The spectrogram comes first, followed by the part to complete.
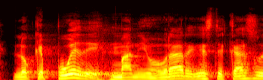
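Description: The man's voice has a dark, mellow tone. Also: quiet background. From Guatemala, Maya K'iche' people. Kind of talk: interview testimony. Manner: hesitant, many fillers. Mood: earnest, concerned. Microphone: lapel.

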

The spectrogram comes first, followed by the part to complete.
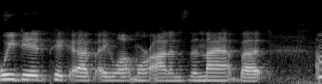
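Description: With ordinary pitch variation, a woman speaks at a moderate pace over light background noise. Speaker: home vlogger. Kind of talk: casual haul vlog chat. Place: home room. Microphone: phone near.

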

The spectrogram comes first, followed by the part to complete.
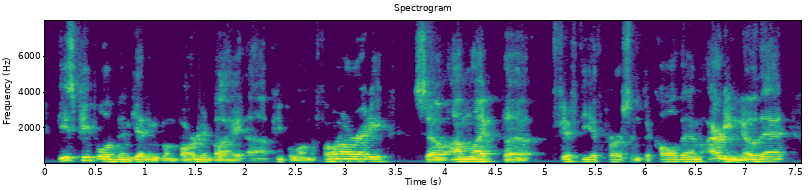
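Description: Over light background noise and audible room echo, a man talks at a fairly quick pace with ordinary pitch variation. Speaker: coach. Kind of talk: livestream talk to viewers. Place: office. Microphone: webcam.

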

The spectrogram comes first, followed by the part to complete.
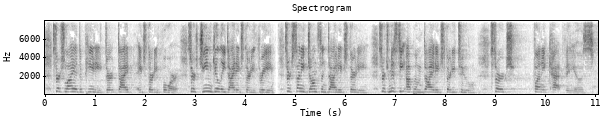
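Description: Light background noise sits behind a woman whose high-pitched voice has ordinary pitch variation. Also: moderate pace. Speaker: poet and actress. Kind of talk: poetry reading. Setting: outdoors. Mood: calm, measured, list-like cadence. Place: stage. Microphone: podium.

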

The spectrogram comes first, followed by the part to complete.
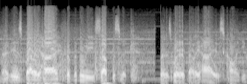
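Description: A man's fairly quick speech comes through in a dry sound with no echo, with noticeable background noise present. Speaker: helicopter tour pilot guide. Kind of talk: tour guide commentary.

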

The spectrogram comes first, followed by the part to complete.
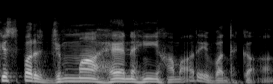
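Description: A man speaks at a medium pitch with vocal fry over a quiet background. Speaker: actor. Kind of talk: poetry reading.

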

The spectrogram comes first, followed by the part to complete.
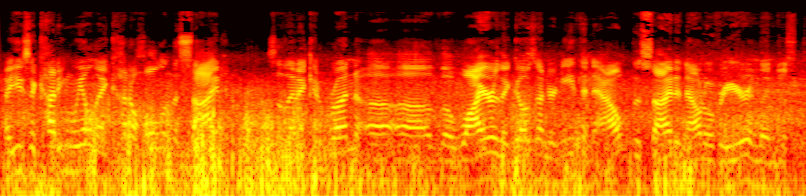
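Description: A man talks at a fairly quick pace with ordinary pitch variation, in a dry sound with no echo over loud background noise. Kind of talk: casual vlog chat. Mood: excited, upbeat. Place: open country. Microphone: phone near.

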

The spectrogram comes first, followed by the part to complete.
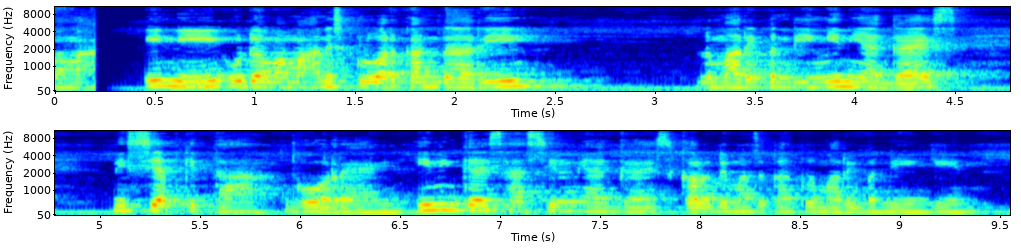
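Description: A woman talks fairly quickly with fairly even intonation, with audible room echo and light background noise. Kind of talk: cooking tutorial. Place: kitchen.

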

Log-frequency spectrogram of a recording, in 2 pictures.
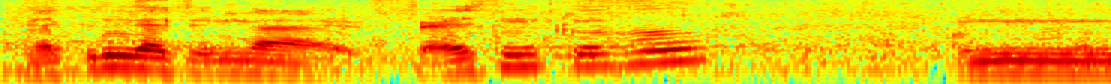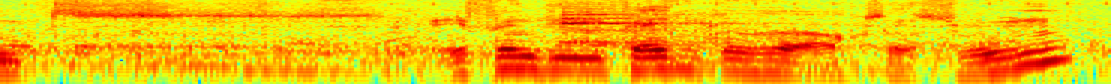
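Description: A man talks at a very slow pace. Noticeable background noise runs behind him. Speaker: tourist vlogger. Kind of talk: casual vlog chat. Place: church. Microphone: phone near.

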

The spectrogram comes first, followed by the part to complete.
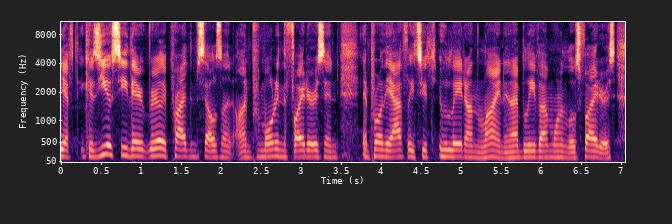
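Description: A man with a fairly high pitch speaks at a very fast pace in a monotone, flat intonation, and the sound is dry with no echo. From Canada. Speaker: professional MMA fighter; interviewee. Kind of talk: interview. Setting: hotel. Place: hall.

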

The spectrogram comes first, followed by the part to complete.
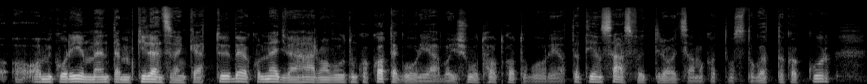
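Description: A man talks at a moderate pace with lively intonation and hardly any pauses. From Hungary, Győr area; Hungary. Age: 60s. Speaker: rally club president, former rally driver; podcast guest. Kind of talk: casual interview. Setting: studio. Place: studio. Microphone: studio mic.

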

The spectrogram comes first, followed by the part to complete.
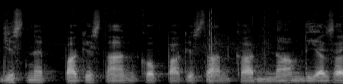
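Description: The man's words come out at a very slow pace. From Pakistan. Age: 70s. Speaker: overseas Pakistani commentator. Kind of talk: interview.

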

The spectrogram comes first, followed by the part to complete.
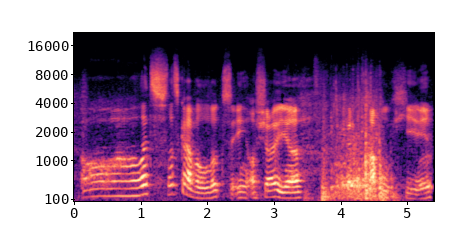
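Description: Through loud background noise, a man with an Australian accent and a fairly high pitch talks at a very slow pace with lively intonation and hardly any pauses. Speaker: seller at garage sale. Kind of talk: casual chat. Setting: outdoors. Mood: relaxed, chatty. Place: garage. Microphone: phone near.

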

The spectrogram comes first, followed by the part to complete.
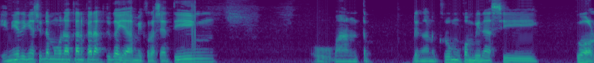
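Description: Speaking at a fairly slow pace with long, frequent pauses, a man uses a fairly low pitch with ordinary variation. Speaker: gemstone seller. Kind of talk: sales pitch, pitchman-style product showcase with exclamations of praise; product presentation. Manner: animated, excitable, repeating 'wow' and 'mantep' with hard-sell enthusiasm. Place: shop. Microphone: phone near.

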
